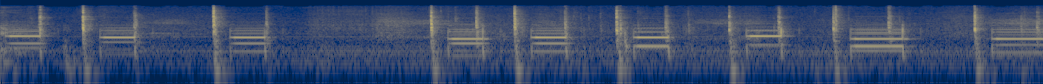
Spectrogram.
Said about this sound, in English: Please enter the phone number you wish to call.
